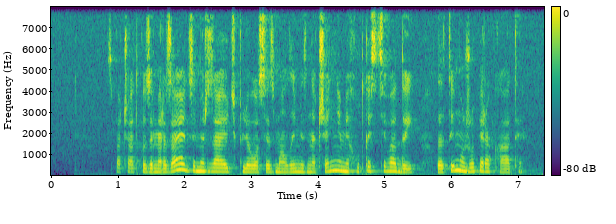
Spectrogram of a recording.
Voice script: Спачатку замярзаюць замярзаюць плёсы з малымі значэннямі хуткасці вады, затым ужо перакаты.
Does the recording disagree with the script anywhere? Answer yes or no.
no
